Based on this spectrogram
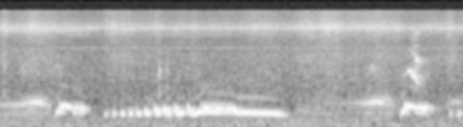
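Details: Spotted dove song used as a lure for other doves: a brief upslurred note, then a rapid pulsing trill sliding into a long descending coo, followed by another short rising note.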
